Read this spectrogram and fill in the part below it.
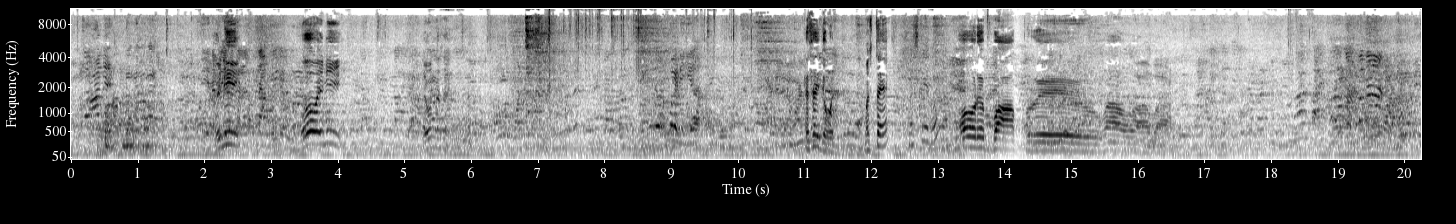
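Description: Many people chatter loudly in an echoing hall.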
